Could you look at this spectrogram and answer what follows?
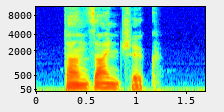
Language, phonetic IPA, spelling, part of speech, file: Polish, [tãw̃ˈzãj̃n͇t͡ʃɨk], Tanzańczyk, noun, Pl-Tanzańczyk.ogg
